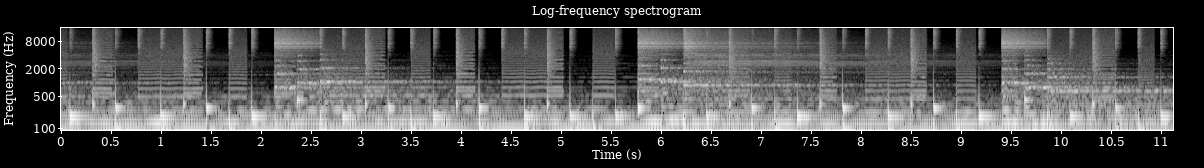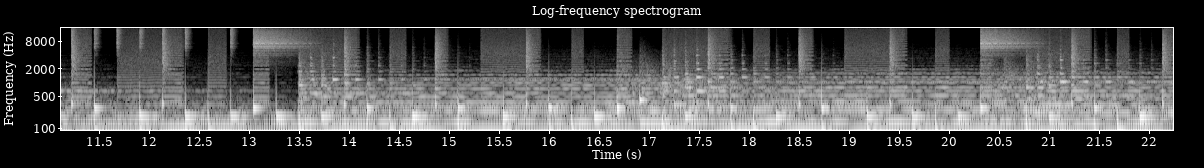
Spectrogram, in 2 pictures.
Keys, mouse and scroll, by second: 5.9 click, 9.9-17.5 drag.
